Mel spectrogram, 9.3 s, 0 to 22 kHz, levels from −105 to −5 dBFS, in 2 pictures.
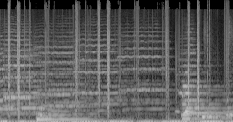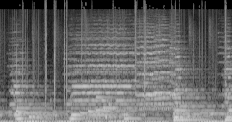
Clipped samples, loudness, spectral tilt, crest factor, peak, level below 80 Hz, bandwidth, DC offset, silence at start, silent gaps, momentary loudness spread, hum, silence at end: under 0.1%; -31 LUFS; -4 dB/octave; 22 dB; -8 dBFS; -42 dBFS; over 20 kHz; under 0.1%; 0 s; none; 12 LU; none; 0 s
